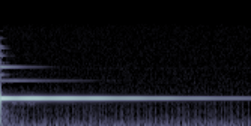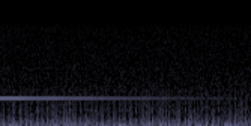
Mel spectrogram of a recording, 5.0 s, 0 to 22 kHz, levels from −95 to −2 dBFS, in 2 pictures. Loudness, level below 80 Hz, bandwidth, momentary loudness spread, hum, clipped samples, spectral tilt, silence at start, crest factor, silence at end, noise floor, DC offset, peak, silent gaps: -36 LUFS; -70 dBFS; 10.5 kHz; 25 LU; none; under 0.1%; -2.5 dB/octave; 0 s; 18 dB; 2.35 s; -66 dBFS; under 0.1%; -20 dBFS; none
